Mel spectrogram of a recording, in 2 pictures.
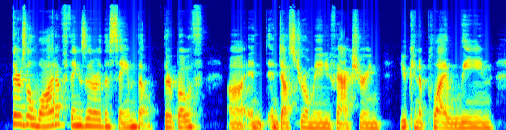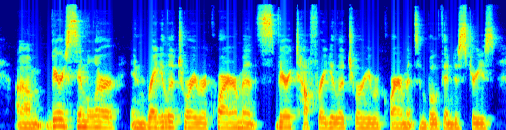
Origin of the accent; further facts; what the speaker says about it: Pittsburgh, Pennsylvania, United States; moved away; where I grew up in Pittsburgh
